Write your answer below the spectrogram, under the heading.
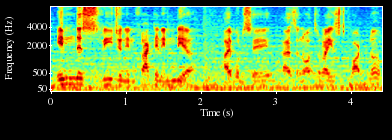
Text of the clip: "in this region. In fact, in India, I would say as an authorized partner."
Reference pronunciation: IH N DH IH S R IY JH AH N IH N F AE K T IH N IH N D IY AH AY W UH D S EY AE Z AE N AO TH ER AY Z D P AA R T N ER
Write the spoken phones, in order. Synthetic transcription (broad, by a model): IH N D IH S R IY JH AH N IH N F AE K T IH N IH N D IY AH AY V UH D S EY AE Z AE N AO T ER AY Z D P AA R T N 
